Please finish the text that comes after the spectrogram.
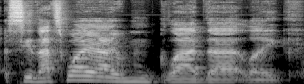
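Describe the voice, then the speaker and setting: A man's voice: medium pitch, lively intonation, slow, bright, forceful tone. A man hosting a podcast, chatting casually and laid-back, often asking "you know what I mean". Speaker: podcast host, rapper.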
